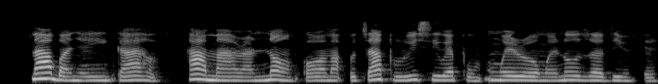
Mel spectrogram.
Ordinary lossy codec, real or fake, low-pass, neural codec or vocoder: none; real; none; none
